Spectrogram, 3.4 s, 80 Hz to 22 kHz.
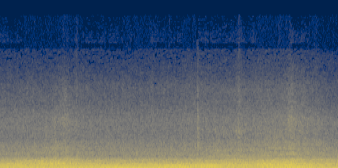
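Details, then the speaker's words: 1999 Chevrolet C1500 Suburban, 5.7L 350 small block, with P0300 misfire code, on a test drive: engine drones strained under full throttle, revving without pulling, no power in first and second gear, barely upshifts. "Yeah, it has no power. It won't even get out of its own way. And it won't shift."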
